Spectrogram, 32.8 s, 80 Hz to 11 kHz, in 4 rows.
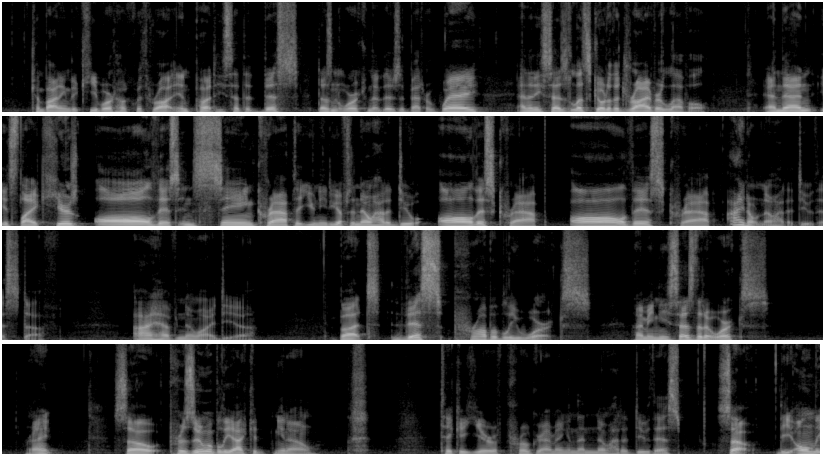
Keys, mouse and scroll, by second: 31.4 ctrl+Tab.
